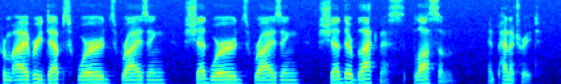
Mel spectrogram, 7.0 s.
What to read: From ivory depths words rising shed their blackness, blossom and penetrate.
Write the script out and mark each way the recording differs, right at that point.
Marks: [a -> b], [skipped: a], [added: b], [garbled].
From ivory depths words rising shed [added: words rising shed] their blackness, blossom and penetrate.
